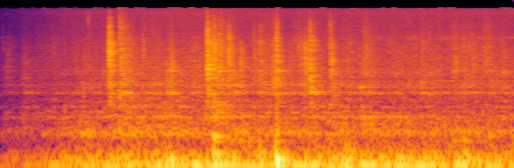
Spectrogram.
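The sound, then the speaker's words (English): Scattered sharp ticks and metallic taps of grasshoppers beating against dozens of unpainted iron sheets and sliding into old, rusty oil drums set up by grasshopper trappers, an irregular pattering like light rain over a steady low rumble, with no voices. “That is not the sound of rain, but rather grasshoppers beating against iron sheets and sliding straight into old, rusty oil drums.”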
